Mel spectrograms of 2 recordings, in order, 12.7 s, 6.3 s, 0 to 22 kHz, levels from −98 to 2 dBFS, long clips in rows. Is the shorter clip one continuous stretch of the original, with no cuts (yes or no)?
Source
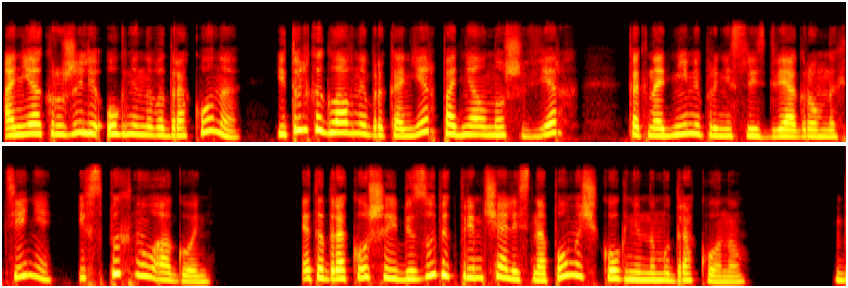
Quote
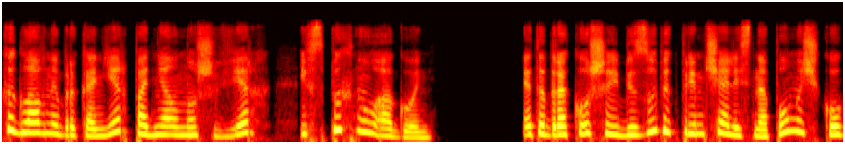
no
